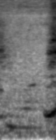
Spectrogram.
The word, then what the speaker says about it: Sheila: It's pronounced Sheila.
